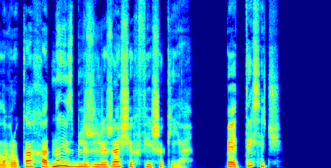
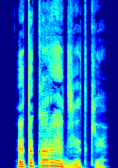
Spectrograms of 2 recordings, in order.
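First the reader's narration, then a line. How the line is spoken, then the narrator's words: Calm. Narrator (Russian): спокойно произнесла я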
